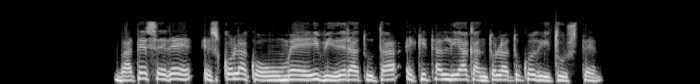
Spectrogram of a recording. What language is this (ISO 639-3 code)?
eus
